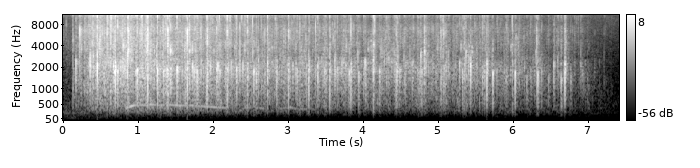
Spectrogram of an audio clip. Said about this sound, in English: Please join me in a round of applause for Dr.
